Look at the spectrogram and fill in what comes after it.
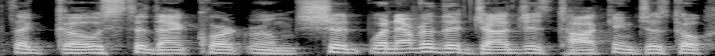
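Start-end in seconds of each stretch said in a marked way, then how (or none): none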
